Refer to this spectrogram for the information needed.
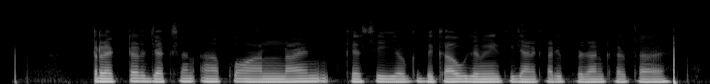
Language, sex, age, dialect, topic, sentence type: Hindi, male, 18-24, Awadhi Bundeli, agriculture, statement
